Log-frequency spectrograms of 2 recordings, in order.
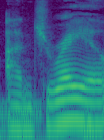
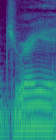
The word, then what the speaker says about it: Andrea: I am your jet lagged host, Andrea, or Drea if you butcher the A-N of my name.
